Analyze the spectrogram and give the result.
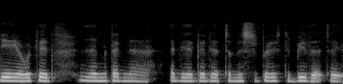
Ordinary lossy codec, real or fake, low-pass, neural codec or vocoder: MP3, 32 kbps; fake; 7.2 kHz; codec, 16 kHz, 0.5 kbps, FunCodec, trained on LibriTTS, 25 frames a second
